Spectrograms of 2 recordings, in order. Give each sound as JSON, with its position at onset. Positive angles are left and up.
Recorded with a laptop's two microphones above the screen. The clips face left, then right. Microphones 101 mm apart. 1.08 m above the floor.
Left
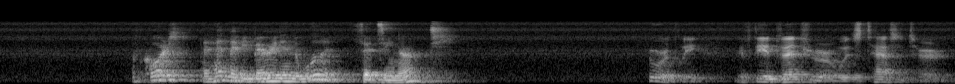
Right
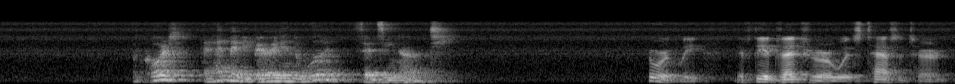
{"t": 1.3, "sound": "a man speaking", "side_deg": 55, "distance_m": 3.0}
{"t": 4.3, "sound": "whispering", "side_deg": -5, "distance_m": 4.5}
{"t": 6.5, "sound": "a man speaking", "side_deg": -40, "distance_m": 0.6}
